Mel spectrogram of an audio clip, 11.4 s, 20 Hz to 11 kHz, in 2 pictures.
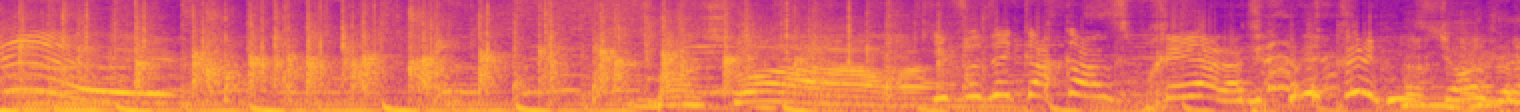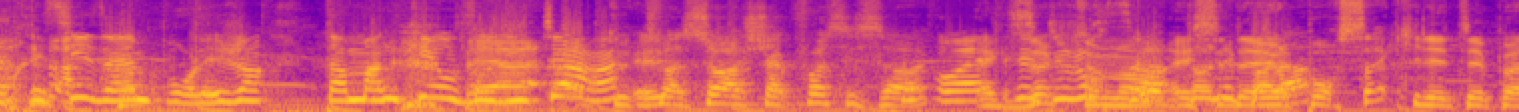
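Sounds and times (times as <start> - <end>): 
crowd applauding a guest on a radio programme: 0.0 - 4.1
thumping radio music jingle with steady kick-drum beats: 0.0 - 11.3
speech: 2.8 - 11.3
laughter: 4.6 - 6.7.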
